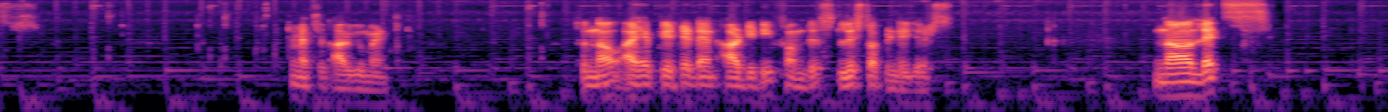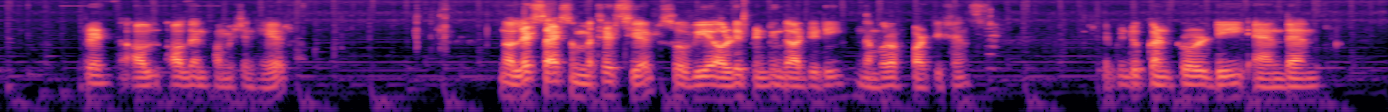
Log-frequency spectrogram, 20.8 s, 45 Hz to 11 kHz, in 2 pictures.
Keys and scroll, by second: 2.8 ctrl+v, 18.4 ctrl+d.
